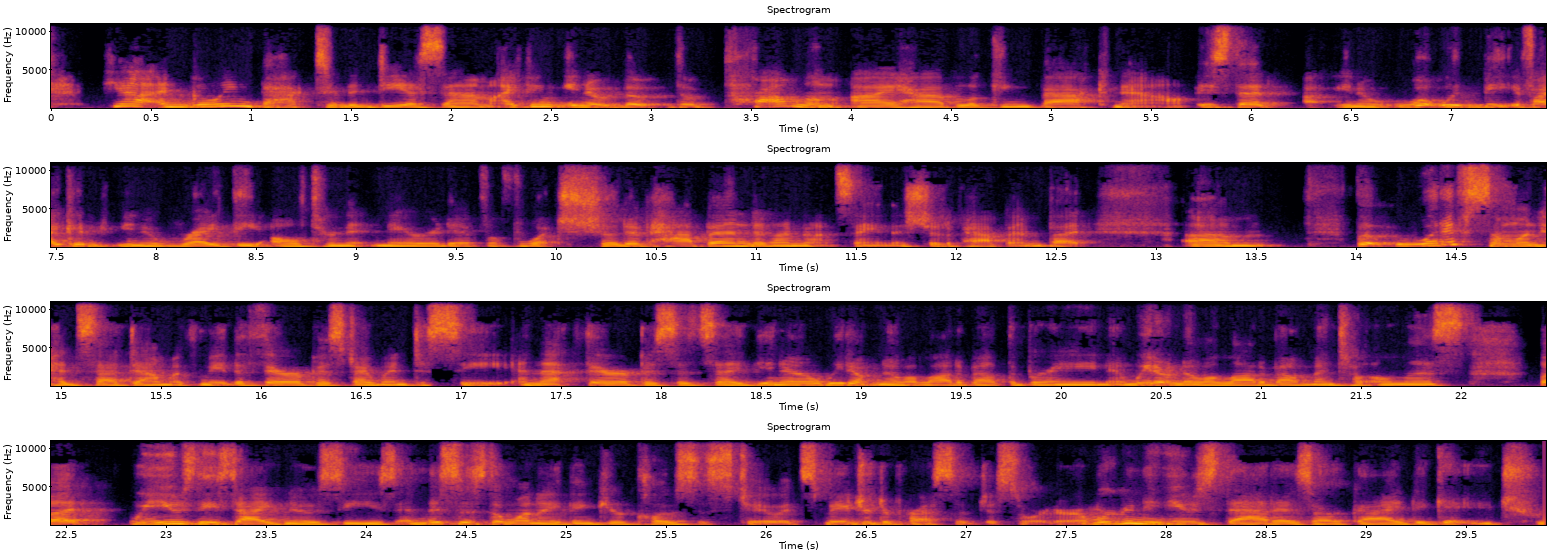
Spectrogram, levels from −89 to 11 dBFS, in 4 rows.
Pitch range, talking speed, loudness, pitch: 130-170 Hz, 245 wpm, -14 LUFS, 140 Hz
